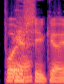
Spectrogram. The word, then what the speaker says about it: Bo Schembechler: Bo Schembechler, yeah.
